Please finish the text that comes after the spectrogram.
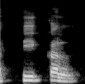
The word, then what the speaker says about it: pickle: दोस्तों P का उच्चारण पे करते हैं, I को ई की मात्रा पढ़ना है, CK का उच्चारण कै करते हैं और LE को ले पढ़ना है। पिकल, पिकल मीन्स होता है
